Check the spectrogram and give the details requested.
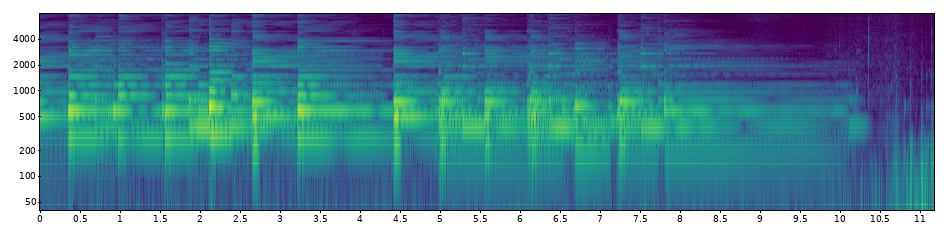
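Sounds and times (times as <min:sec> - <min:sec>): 
banjo tune: 0:00.0 - 0:10.4.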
